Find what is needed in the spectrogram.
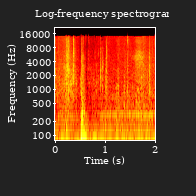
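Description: A single loud, low thump about half a second in, followed by a faint steady hum.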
